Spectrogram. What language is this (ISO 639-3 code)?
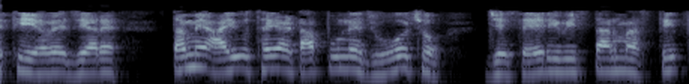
guj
